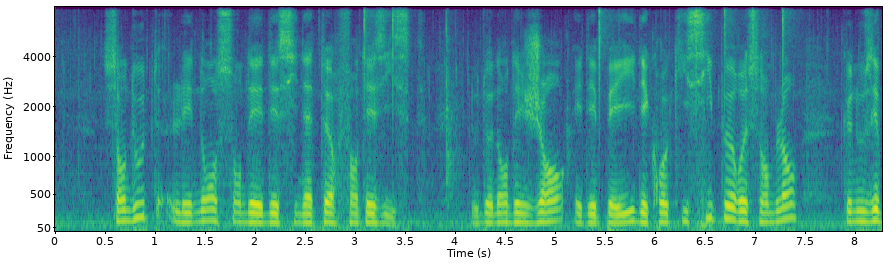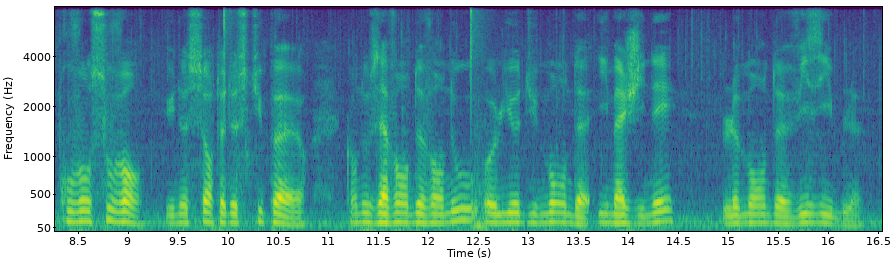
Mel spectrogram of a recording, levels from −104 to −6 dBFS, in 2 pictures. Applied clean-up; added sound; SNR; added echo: none; Fire + Fire; 18 dB; none.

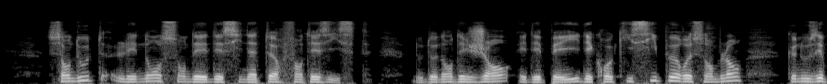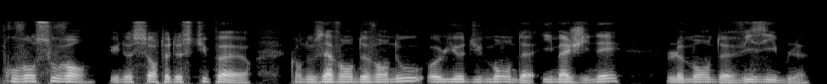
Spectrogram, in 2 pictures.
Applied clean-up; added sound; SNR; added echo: none; none; none; none.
